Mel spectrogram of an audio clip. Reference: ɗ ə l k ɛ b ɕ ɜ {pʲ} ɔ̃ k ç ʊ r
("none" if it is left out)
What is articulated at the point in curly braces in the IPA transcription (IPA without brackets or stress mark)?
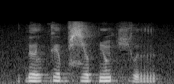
pʲ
